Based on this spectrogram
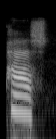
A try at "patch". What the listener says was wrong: Almost. Instead of pash, it's ch. It's a strong sound. It's a puff of air. Patch.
